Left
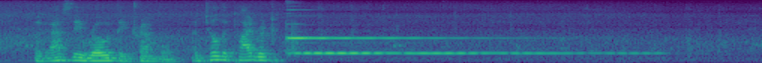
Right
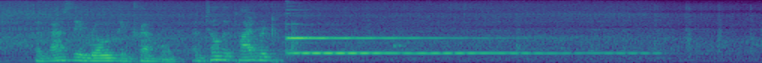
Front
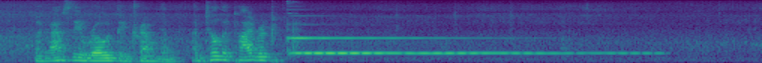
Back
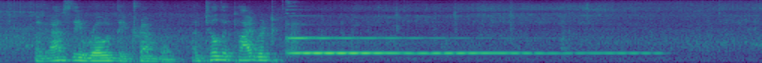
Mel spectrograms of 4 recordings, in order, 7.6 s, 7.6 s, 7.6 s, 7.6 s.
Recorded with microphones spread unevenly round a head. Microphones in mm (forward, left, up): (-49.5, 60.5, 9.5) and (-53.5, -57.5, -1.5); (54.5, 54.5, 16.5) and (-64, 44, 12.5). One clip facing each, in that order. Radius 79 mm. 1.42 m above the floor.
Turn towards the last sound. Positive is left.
turn(degrees=-150)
